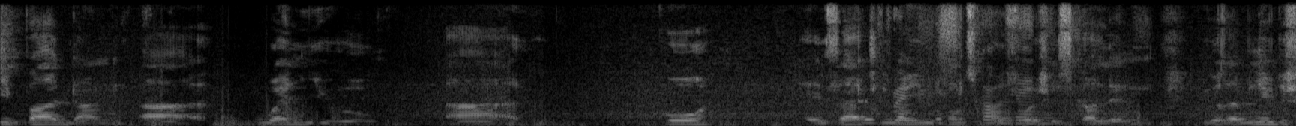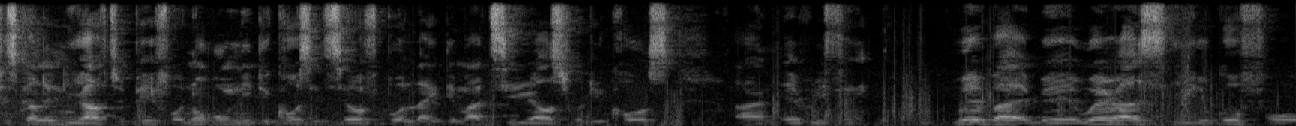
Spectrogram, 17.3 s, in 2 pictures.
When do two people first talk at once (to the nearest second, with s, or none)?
6 s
